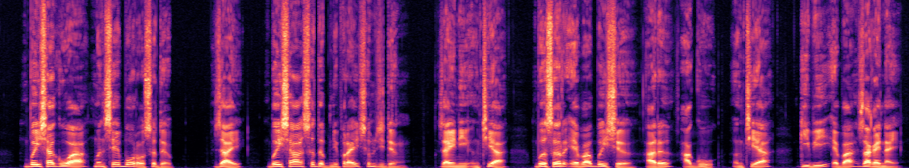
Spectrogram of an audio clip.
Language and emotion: Bodo, neutral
